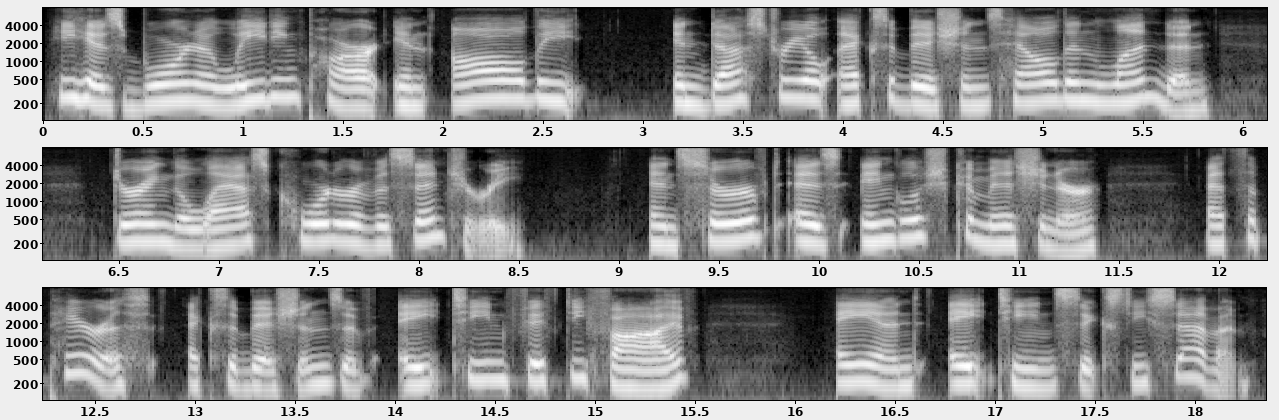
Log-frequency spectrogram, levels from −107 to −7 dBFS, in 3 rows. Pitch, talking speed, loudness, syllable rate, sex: 210 Hz, 125 wpm, -17 LUFS, 4.3 syllables/s, female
